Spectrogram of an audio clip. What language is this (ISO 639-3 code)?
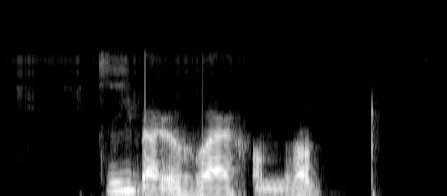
asm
